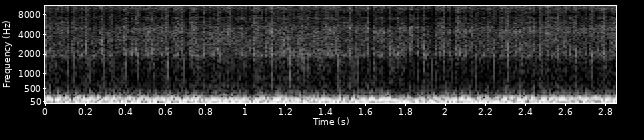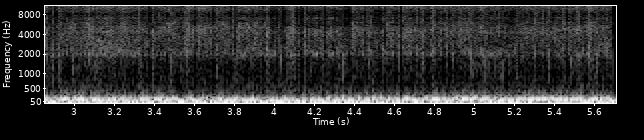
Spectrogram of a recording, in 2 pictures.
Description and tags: Turret Fire
This is a sound I made which I thought sounds like a turret firing out of an apachi helicopter :P this is loopable, if it's not perfect then im sure a little editing will fix it
Recorded with Sony HDR-PJ260V then edited with Audacity
apachi, army, field, fire, firing, gun, helicopter, light, lmg, loop, loopable, machine, military, recording, shoot, shooting, shot, sound, turret, war, weapon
